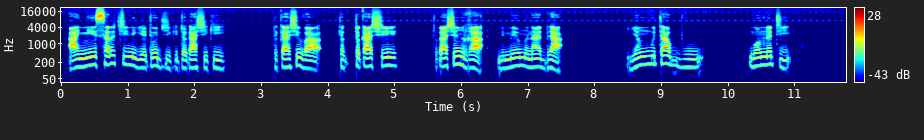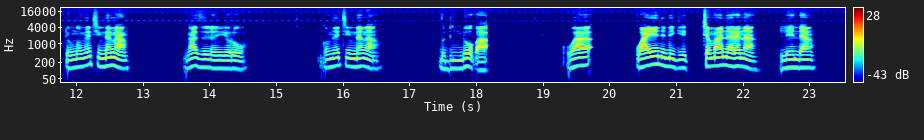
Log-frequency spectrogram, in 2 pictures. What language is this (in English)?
Tera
